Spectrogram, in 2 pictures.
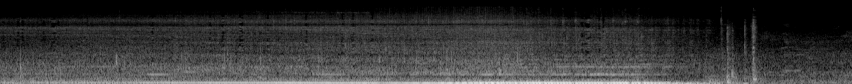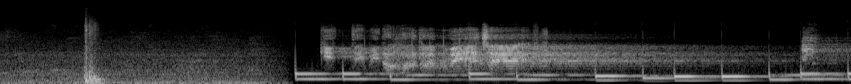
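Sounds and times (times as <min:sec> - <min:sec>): car engine rumbling: 0:00.0 - 0:07.7.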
